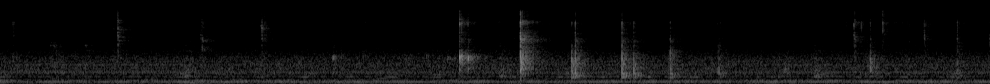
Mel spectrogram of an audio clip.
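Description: Close-up eating sounds: a bite, then crunching and smacking while chewing crispy fried pork belly with its crackling skin, heard as scattered sharp crackles with a dense run of them about halfway through. A low steady hum lies underneath.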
